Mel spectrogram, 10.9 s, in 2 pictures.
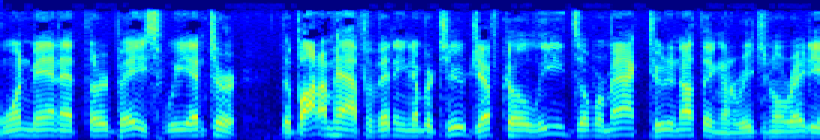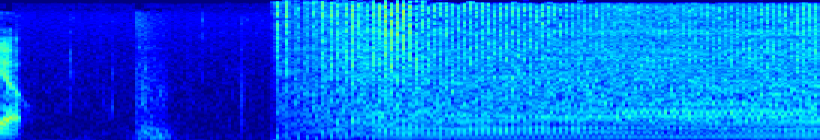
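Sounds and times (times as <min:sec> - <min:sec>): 
speech: 0:00.0 - 0:05.7
lawn mower engine running: 0:07.3 - 0:10.9.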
